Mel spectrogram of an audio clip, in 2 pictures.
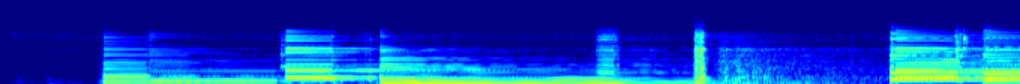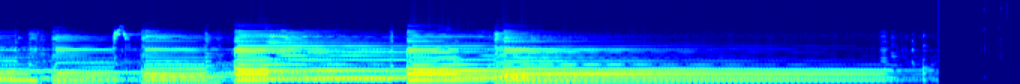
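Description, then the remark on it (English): A Squier Classic Vibe Strat electric guitar through a Vox Valvenergy Silk Drive overdrive and a Fender Marine Layer reverb plays a short sequence of sustained rhythm chords and notes with a gritty, reverberant tone, pausing briefly midway, then ringing out as the tail decays. No one speaks. “So what you just heard there was the Fender Marine Layer reverb added to our tone of our uh, Squier Classic Vibe Strat and our Vox Valvenergy Silk Drive, creating the foundation for our rhythm guitar tone”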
